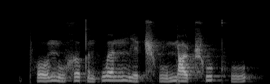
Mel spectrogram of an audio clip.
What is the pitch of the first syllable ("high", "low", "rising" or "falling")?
rising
